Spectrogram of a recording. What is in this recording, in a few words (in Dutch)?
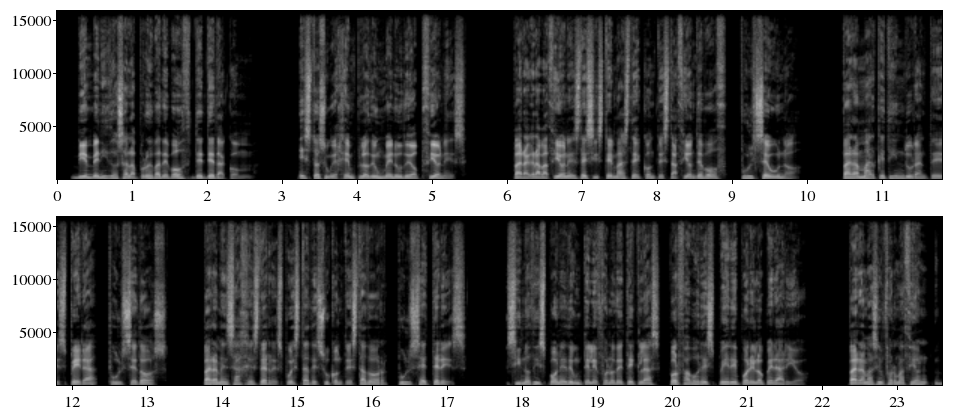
Voice over Spaans Europees man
